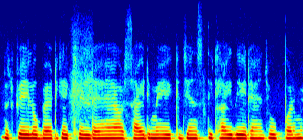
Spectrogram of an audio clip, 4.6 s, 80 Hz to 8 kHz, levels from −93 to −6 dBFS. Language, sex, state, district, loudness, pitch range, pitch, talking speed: Hindi, female, Bihar, Saharsa, -13 LUFS, 205-210 Hz, 205 Hz, 275 wpm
